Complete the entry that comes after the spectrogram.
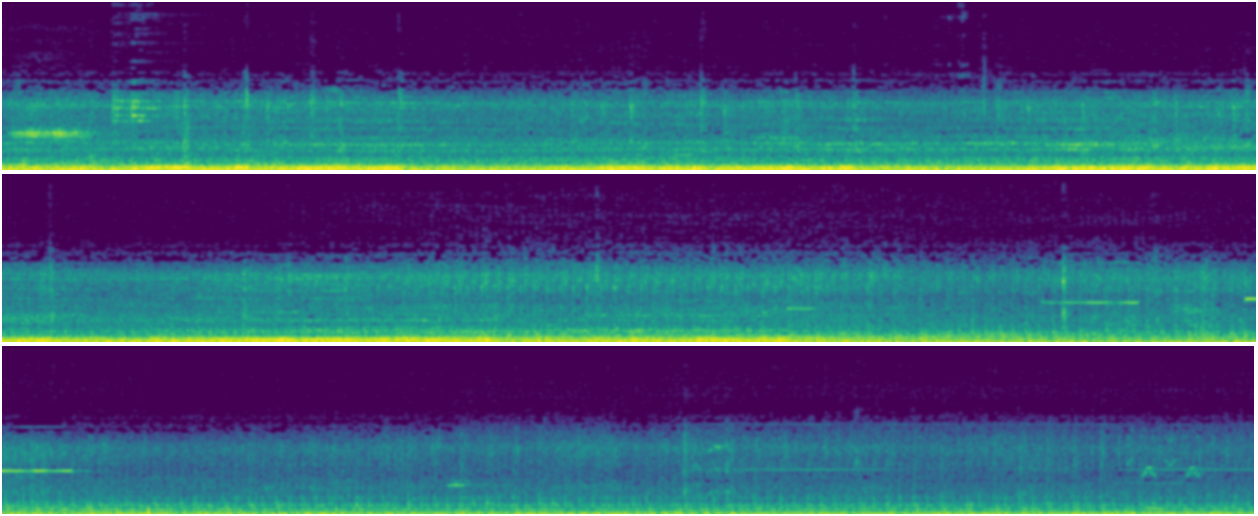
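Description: Passenger coaches of an express train running past on the track, their wheels rolling over the rails close by. About halfway through the noise eases off as the last coach passes and the train moves away down the line.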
